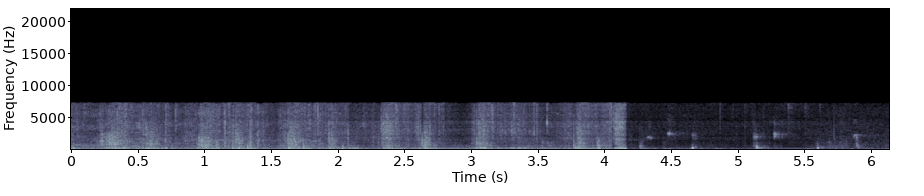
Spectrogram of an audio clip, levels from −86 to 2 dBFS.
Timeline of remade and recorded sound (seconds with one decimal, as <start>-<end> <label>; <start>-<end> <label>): 0.0-1.9 recorded; 1.9-5.6 remade; 5.6-6.1 recorded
